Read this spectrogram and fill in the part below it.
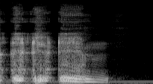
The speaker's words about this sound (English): as I clear my throat to perform it.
